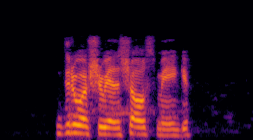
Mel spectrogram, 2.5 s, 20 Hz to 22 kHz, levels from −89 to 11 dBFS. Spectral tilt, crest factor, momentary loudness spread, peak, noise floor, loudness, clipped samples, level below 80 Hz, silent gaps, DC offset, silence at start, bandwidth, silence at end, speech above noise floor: -4 dB/octave; 16 dB; 13 LU; -2 dBFS; -83 dBFS; -15 LUFS; under 0.1%; -66 dBFS; none; under 0.1%; 0.55 s; 7.8 kHz; 0.65 s; 68 dB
